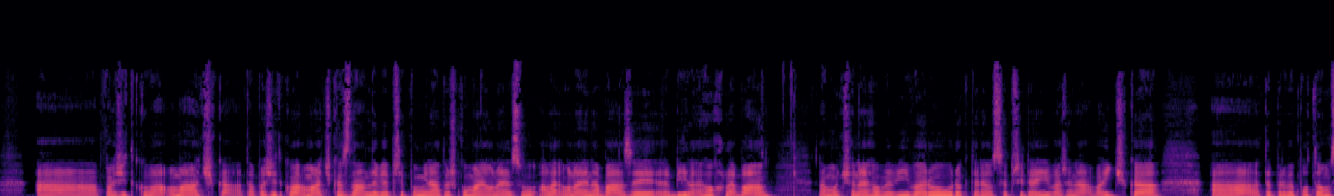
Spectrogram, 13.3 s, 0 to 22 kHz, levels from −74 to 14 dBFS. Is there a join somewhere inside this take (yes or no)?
no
